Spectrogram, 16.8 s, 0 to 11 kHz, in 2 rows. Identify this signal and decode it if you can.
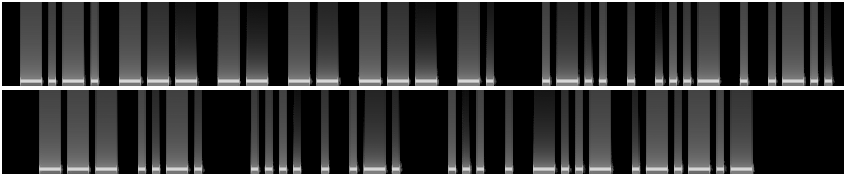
Morse code, heard as a keyed tone, about 17 wpm, 700 Hz. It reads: COMMON LEVEL OF HER SEX.
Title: Sentences from Top 1600 Words 17wpm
